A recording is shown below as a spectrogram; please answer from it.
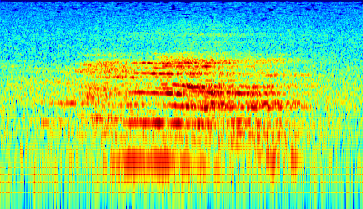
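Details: A red deer stag in a mountain forest near the end of the rut gives a drawn-out, hoarse, moaning roar, then moves calmly away.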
